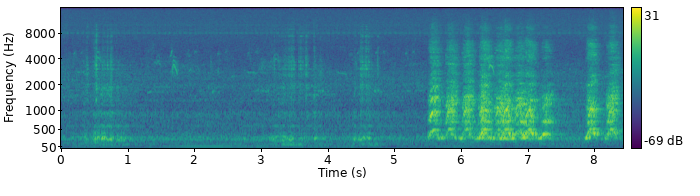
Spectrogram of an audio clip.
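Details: Quiet low rumble at first, then Great Dane puppies break into a rapid, dense burst of barking lasting about two seconds, followed by a brief pause and a last short flurry of barks.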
